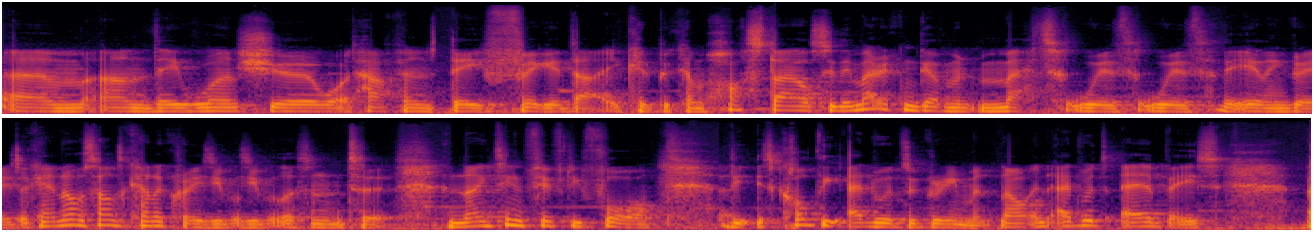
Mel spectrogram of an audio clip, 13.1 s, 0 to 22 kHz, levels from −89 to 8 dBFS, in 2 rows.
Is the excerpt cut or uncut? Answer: cut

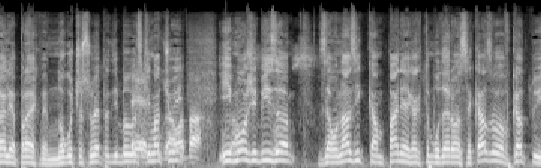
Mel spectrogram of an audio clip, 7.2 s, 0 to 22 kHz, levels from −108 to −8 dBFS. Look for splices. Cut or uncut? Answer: uncut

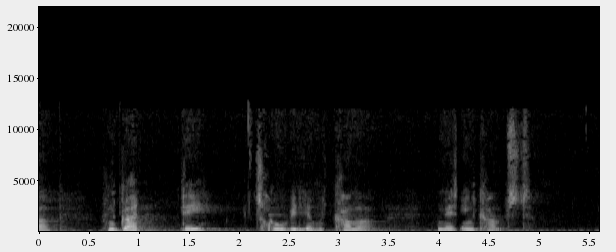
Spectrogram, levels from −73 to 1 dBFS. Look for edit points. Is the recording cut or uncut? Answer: cut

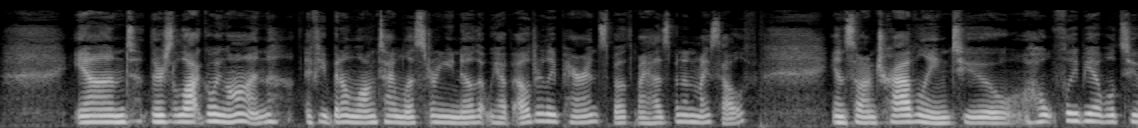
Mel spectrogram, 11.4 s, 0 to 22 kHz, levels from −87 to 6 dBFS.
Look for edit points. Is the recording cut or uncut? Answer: cut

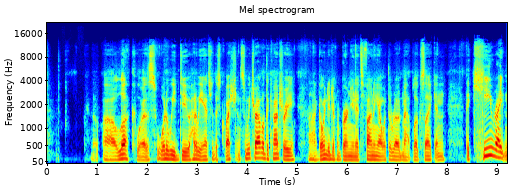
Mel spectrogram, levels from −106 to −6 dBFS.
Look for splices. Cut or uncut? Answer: uncut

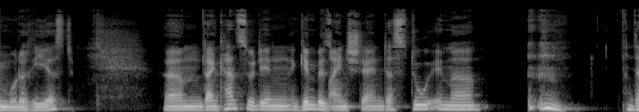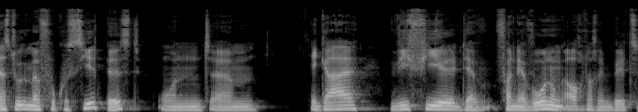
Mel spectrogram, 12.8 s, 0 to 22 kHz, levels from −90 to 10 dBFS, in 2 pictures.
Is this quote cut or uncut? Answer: cut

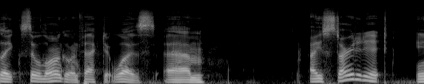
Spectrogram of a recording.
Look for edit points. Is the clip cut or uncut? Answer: uncut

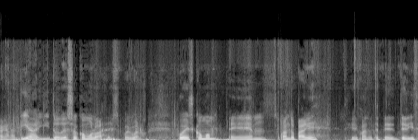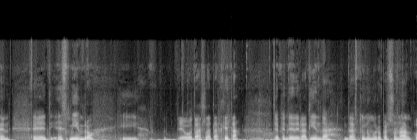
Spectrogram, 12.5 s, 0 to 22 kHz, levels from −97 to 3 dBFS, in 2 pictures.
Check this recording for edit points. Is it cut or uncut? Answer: cut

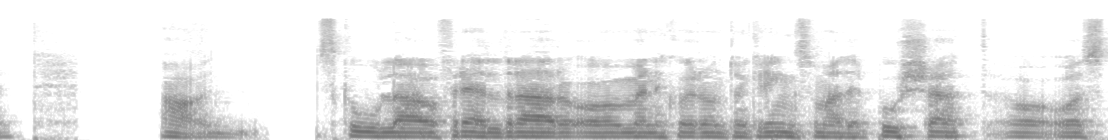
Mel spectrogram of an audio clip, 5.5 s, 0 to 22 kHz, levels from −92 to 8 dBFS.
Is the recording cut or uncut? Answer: uncut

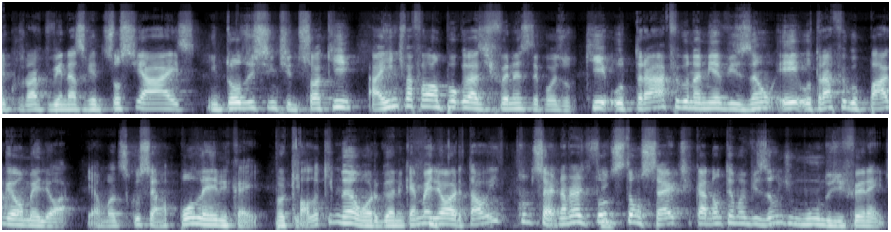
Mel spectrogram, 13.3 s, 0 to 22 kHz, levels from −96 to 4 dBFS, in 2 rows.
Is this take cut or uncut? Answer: cut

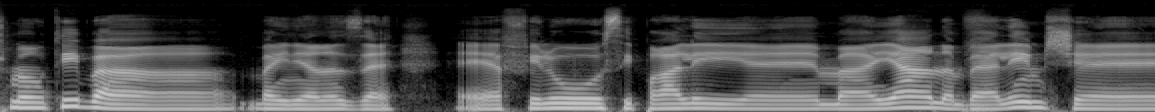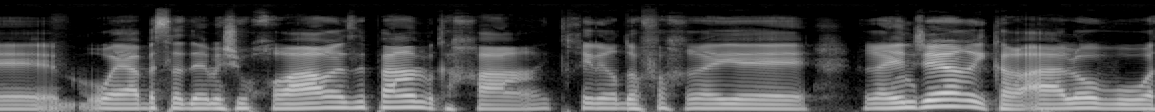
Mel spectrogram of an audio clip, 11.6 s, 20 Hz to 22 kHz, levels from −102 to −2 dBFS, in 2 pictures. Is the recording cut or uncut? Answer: uncut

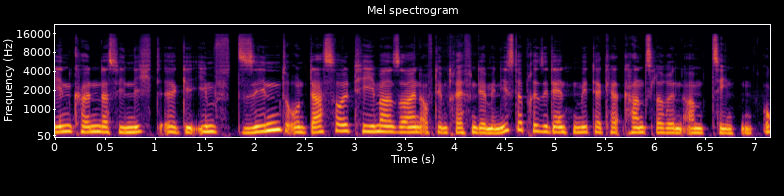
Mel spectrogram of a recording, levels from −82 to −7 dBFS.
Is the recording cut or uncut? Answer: uncut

